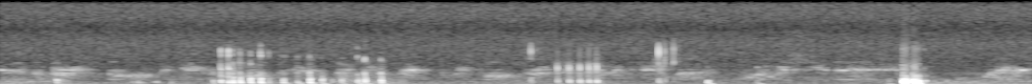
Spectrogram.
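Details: Ordinary stomach growling: quiet, scattered abdominal gurgles and short rumbling bursts, ending in one louder gurgle; bowel sounds (borborygmi).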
